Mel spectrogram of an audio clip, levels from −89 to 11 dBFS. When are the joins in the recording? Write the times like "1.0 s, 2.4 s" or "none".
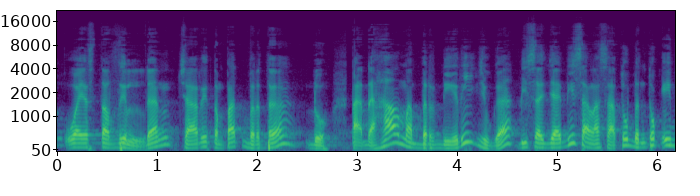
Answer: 1.0 s, 2.8 s, 4.6 s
